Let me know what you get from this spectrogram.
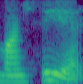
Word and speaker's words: Marcia: My first name is Marcia. It's spelled M-A-R-C-I-A.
